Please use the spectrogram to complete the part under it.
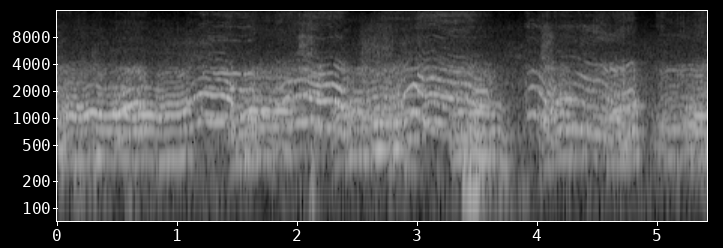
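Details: English Springer Spaniel Latte, giving birth to her seventh of nine puppies in 2013, lets out loud, sustained howling whines that waver up and down in pitch, with two short pauses.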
